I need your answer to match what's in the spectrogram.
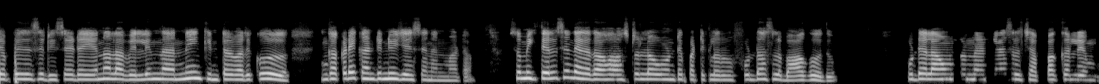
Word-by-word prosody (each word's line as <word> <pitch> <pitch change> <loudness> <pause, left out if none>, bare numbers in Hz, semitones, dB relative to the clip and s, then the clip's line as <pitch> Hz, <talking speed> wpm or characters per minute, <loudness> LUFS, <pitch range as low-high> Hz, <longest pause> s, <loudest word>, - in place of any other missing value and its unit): చెప్పేసేసి 240 0 -1
డిసైడయ్యాను. 225 +2 0
అలా 245 -1 +3
వెళ్ళినదాన్ని 240 +2 +2
ఇంక 270 -3 -1
ఇంటర్ 230 +1 0
వరకు 225 +4 0 0.6
ఇంకక్కడే 260 +3 +2
కంటిన్యూ 260 0 +3
జేశాననమాట. 190 -5 -3 0.5
సో - - -5
మీకు 275 -3 +3
తెలిసిందే 285 +1 +3
కదా! 235 -1 +2
హాస్టల్‌లో 240 +2 -1
ఉంటే 230 0 -4
పర్టిక్యులర్‌గా 215 -1 -6
ఫుడ్డు 225 +2 -5
అసలు 230 -1 -4
బాగోదు. 200 -3 -1 0.7
ఫుడ్డు 240 +1 -1
ఎలా 245 - +5
ఉంటుందంటే 235 -1 -8
అసలు 240 -1 -5
చెప్పక్కర్లేము. 215 -1 -3
230 Hz, 135 wpm, -17 LUFS, 220-245 Hz, 0.7 s, ఎలా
